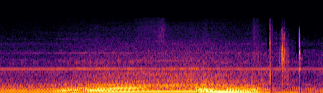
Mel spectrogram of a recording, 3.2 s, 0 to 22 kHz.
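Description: A turbocharged project car with a 420A engine and a racing clutch pulls away up close. The engine revs steadily rise and fall, then it drops to idle, followed by a few quick mechanical clicks at the end.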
